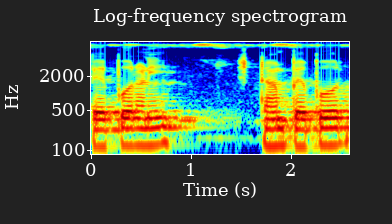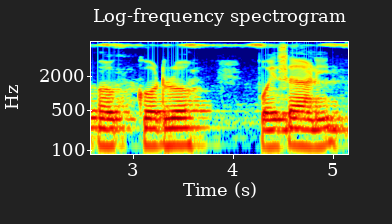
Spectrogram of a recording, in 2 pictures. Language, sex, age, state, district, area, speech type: Odia, male, 18-30, Odisha, Boudh, rural, spontaneous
